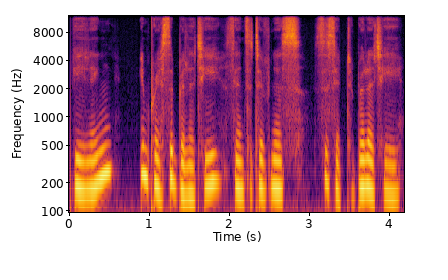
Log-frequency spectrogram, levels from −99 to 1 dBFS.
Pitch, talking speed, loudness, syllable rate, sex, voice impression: 175 Hz, 55 wpm, -17 LUFS, 5.2 syllables/s, female, very feminine, slightly young, slightly adult-like, very thin, tensed, slightly powerful, bright, soft, clear, fluent, slightly raspy, cute, intellectual, refreshing, slightly sincere, very calm, friendly, reassuring, slightly unique, very elegant, sweet, slightly lively, kind, slightly modest, slightly light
